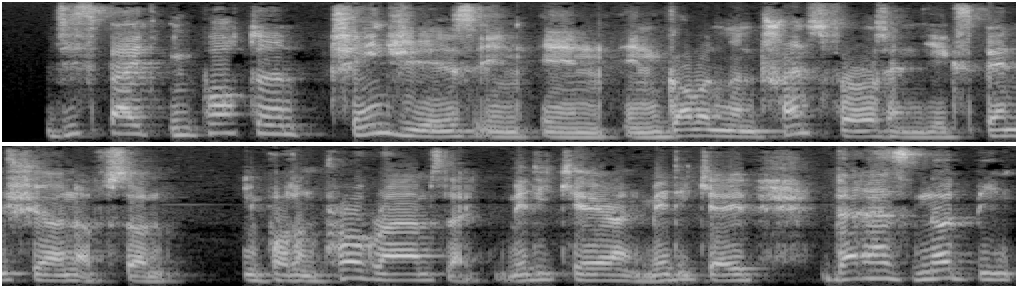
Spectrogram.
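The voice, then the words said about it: Heavy French accent. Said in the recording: “very heavy French accent, so be prepared for that. I believe it's French.”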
